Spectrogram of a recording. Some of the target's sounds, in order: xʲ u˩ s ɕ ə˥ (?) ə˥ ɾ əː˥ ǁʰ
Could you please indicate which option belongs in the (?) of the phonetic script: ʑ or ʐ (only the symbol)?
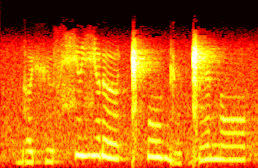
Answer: ʑ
